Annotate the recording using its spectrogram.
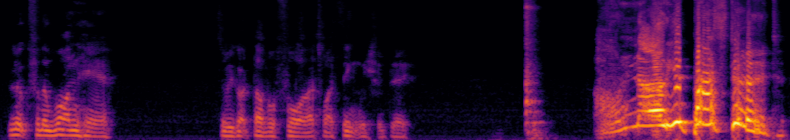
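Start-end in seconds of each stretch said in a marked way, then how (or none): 5.9-7.9 high, loud furious yell at the dart; frustrated shout. Real, not acted. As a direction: let the anger burst out, slow and drawn. Dart hits wrong double, swears.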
